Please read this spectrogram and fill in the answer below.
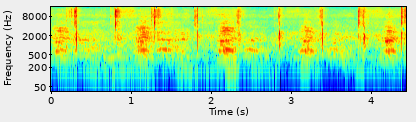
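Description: Crowd of mikoshi bearers chanting a rhythmic call in unison, about once a second, as they carry a portable shrine, with sharp clicks about every half second.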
